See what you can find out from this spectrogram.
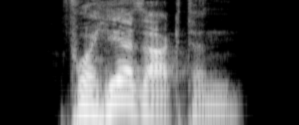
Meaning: inflection of vorhersagen: 1. first/third-person plural dependent preterite 2. first/third-person plural dependent subjunctive II
- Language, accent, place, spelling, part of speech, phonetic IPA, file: German, Germany, Berlin, vorhersagten, verb, [foːɐ̯ˈheːɐ̯ˌzaːktn̩], De-vorhersagten.ogg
